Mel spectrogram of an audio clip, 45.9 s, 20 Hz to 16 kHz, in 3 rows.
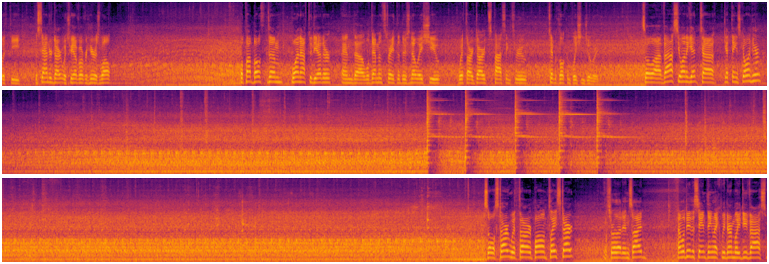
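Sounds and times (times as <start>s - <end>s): truck engine running: 0.0s - 45.9s
sharp metallic strikes ringing: 23.7s - 28.2s.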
